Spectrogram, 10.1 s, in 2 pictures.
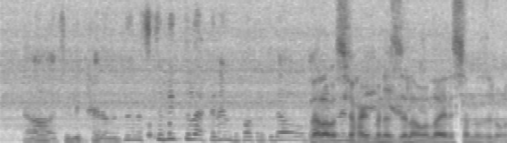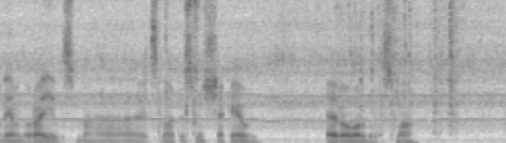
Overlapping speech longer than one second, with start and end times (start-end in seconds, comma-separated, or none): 3.1-4.3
